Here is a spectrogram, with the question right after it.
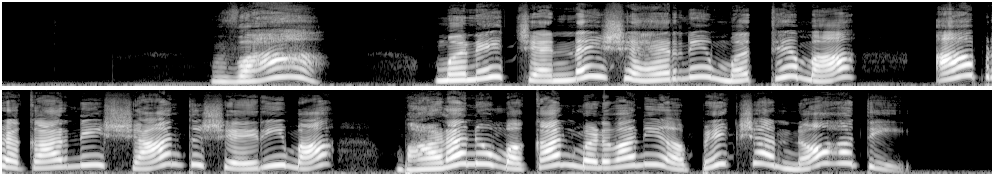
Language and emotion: Gujarati, surprised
